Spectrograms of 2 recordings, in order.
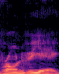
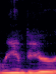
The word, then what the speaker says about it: Ranvier: And these are called the nodes of Ranvier. You have to say it like that. It's not Ranvier, it's nodes of Ranvier.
